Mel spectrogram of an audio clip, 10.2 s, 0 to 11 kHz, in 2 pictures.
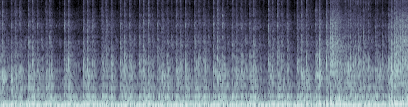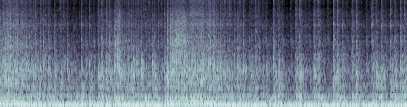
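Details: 2022 Harley CVO after a Feuling Reaper 472 cam and camchest upgrade, Thundermax tuner, FullSac headers and S&S intake: loud, deep V-twin idle with lumpy, even chop, no knocking or ticking; running healthy.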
